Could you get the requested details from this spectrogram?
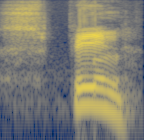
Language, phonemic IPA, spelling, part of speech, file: Pashto, /spin/, سپين, adjective, سپين.ogg
- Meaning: white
